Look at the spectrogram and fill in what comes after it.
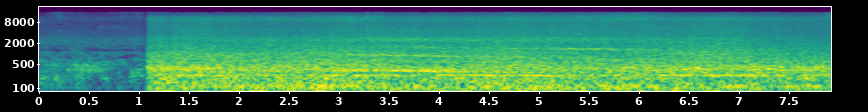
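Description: CPTM Series 8000 electric commuter train moving along the platform close by: a steady, loud rush of wheel and motor noise with a faint hum underneath. It starts abruptly about a second in.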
